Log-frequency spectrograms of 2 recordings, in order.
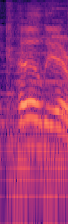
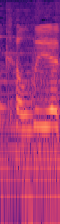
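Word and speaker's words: Kirlia: we do take on a curlier or a career depending on your pronunciation which will use Calm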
